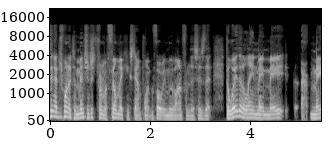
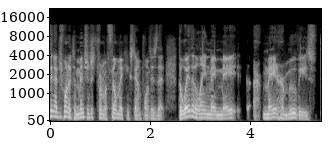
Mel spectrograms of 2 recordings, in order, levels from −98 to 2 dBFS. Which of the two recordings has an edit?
second; 1 cut; at 2.0 s

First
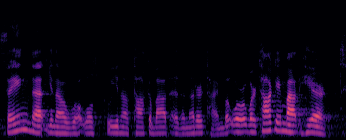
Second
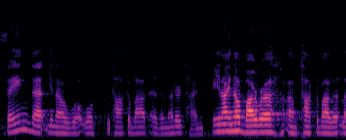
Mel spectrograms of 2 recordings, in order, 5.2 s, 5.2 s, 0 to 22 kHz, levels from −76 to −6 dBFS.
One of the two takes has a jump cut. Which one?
second; 2 cuts; at 1.6 s, 3.0 s

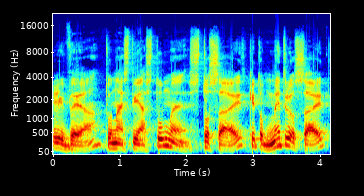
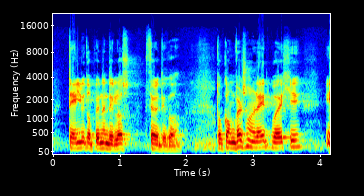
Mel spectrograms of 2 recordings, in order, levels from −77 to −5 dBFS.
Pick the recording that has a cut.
second; 1 cut; at 2.4 s

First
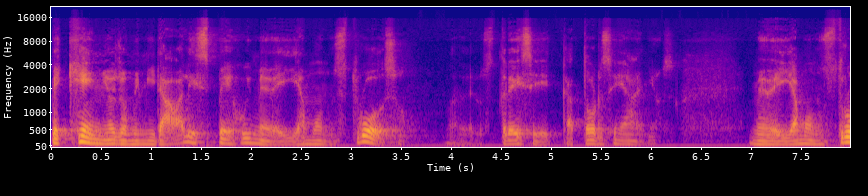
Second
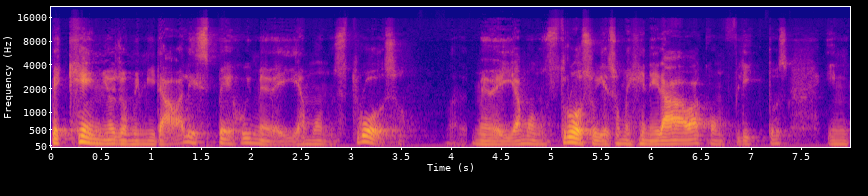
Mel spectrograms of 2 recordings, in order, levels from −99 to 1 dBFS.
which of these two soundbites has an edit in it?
second; 1 cut; at 4.1 s

